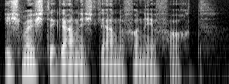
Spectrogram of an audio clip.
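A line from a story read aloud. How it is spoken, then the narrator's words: Softly spoken. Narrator (German): sagte sie leise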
